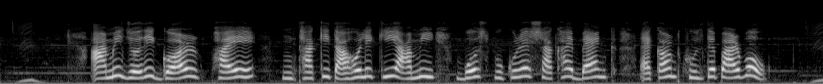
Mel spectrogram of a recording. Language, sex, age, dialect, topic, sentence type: Bengali, female, 18-24, Standard Colloquial, banking, question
